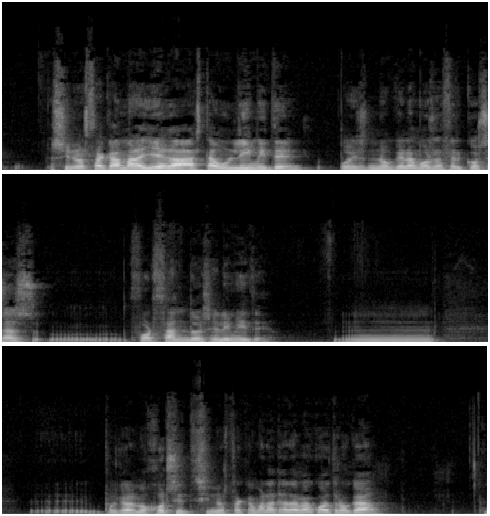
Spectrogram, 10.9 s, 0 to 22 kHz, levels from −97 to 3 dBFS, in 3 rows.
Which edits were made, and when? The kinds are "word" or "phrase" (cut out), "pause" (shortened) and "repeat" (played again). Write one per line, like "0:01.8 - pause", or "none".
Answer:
none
